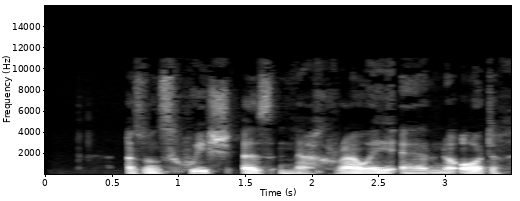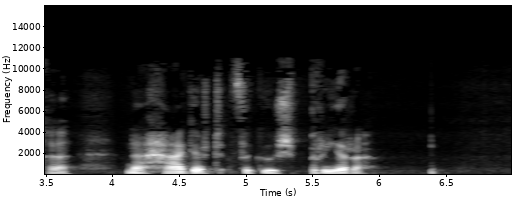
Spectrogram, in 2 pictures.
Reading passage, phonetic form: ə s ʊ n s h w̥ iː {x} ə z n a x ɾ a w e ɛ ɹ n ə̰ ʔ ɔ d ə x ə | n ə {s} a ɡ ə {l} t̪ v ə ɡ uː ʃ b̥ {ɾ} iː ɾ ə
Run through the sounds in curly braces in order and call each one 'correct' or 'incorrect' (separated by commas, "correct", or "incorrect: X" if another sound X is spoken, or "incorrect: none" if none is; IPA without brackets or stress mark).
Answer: incorrect: ʃ, incorrect: h, incorrect: ɹ, correct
